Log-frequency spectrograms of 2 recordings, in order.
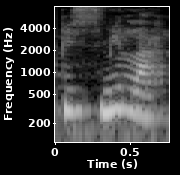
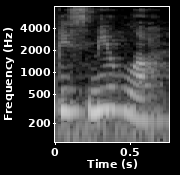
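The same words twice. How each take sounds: First: The L sound is light and thin. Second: The L sound is heavy and full. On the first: The speaker calls it right. "jadi kita membacanya bismillah" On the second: The speaker calls it wrong. "bukan bismillah"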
